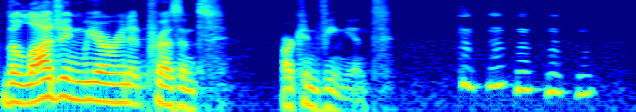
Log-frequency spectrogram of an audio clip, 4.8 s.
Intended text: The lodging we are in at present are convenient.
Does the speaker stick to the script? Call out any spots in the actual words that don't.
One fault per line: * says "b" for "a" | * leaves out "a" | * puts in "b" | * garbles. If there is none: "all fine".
all fine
